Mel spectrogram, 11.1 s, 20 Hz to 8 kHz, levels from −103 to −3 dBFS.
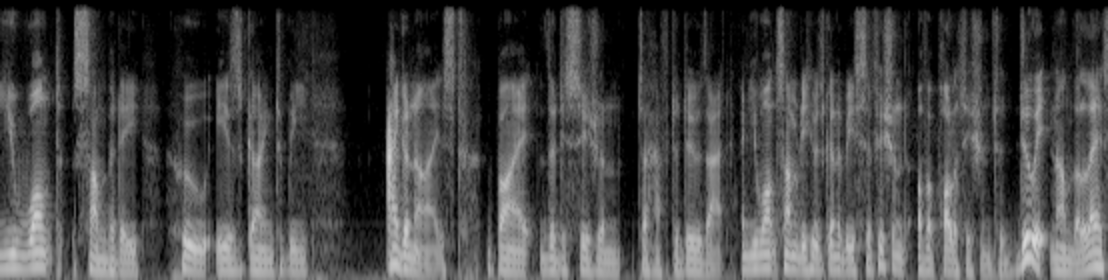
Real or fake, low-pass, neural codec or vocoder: real; 7.2 kHz; none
